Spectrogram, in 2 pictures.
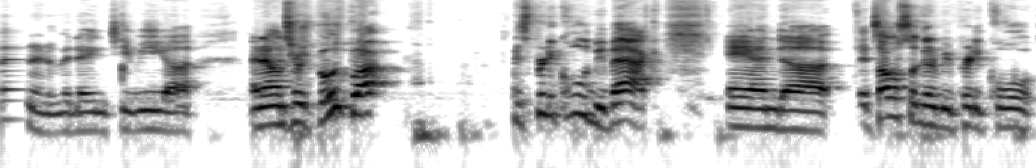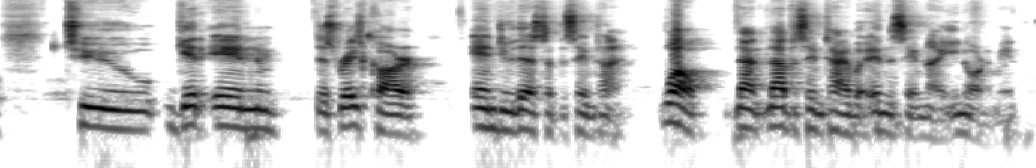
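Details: Adult male speaker; Normal voice.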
